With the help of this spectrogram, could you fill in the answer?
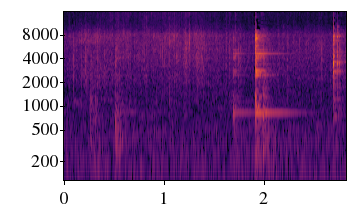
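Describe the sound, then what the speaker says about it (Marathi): Ridge gourd and dal sauté in a pan with a soft, steady sizzle and a few spoon scrapes and clinks, close and fairly quiet. "आता डाळ टाकून मी दोडका परतून घेते."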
